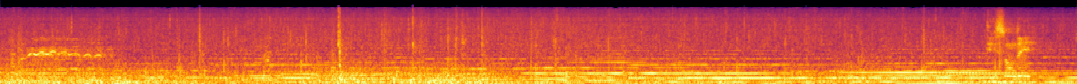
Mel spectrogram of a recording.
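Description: Steady heavy rainfall, with sustained notes of an orchestral film score swelling underneath in the second half.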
